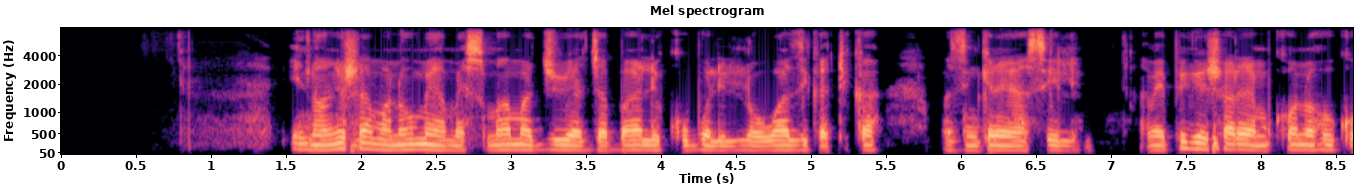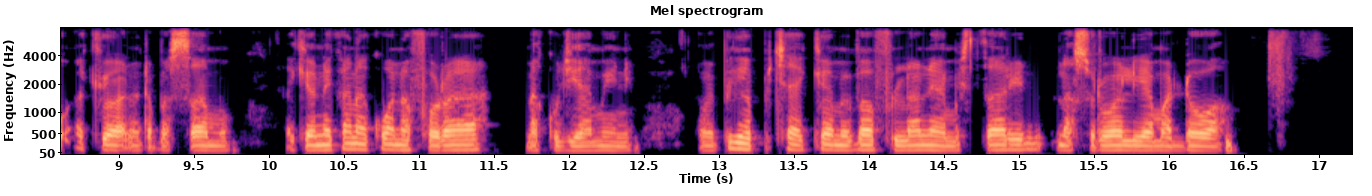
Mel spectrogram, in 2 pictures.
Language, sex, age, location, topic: Swahili, male, 25-35, Nairobi, education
